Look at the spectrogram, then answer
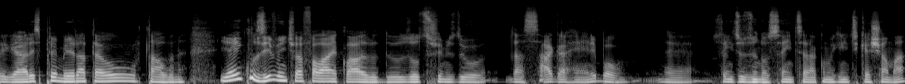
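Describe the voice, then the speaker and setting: With a dark, mellow tone, a man speaks in a medium pitch with ordinary pitch variation, in a dry, close sound with no echo. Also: fairly quick pace. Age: 30s. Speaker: podcast host. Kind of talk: casual chat.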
